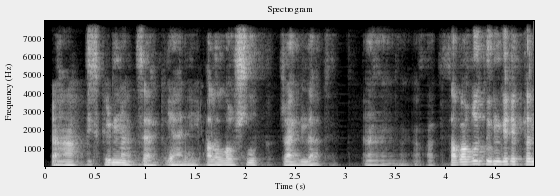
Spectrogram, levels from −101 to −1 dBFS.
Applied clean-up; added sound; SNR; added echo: neural mask model DeepFilterNet 3.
